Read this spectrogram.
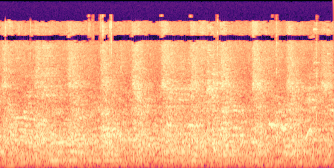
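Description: A young woman chews and smacks her lips close by.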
